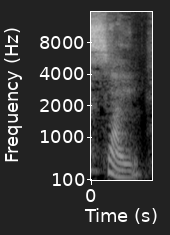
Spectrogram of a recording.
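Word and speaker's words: sinh: Minus x बाई 2, so pronounced as साइन।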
